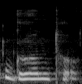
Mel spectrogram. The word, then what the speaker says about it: গ্রন্থ: এই নিয়ম অনুসারে এই র ফলা যুক্ত ব্যঞ্জন বর্ণগুলির উচ্চারণ ওকার হিসেবে করতে হবে তাই গয় র ফলা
